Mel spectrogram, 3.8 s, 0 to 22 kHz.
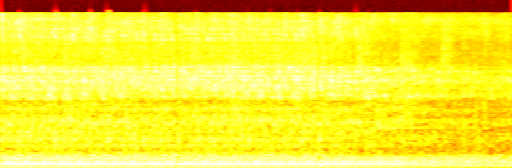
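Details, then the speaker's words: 1990s Dodge V10 (two five-cylinder banks with separate exhausts), just started cold: deep even rumble, steady low drone, no misses or knocks, described as angry UPS truck sound; normal idle, runs a little rich. "you have five cylinders on that side and five cylinders on this side and they don't meet up at all which gives it this kind of like angry UPS truck sound"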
